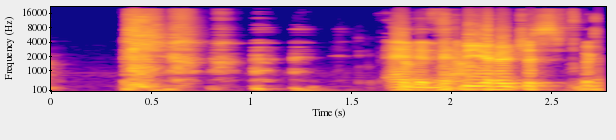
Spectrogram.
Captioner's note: laughs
